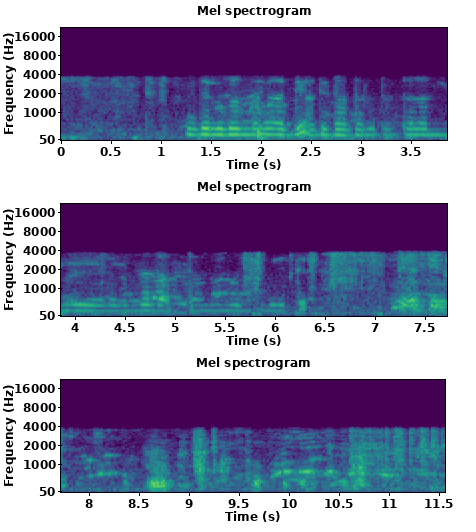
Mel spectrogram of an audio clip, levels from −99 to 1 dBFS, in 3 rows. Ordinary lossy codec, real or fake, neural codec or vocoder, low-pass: Opus, 16 kbps; real; none; 3.6 kHz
